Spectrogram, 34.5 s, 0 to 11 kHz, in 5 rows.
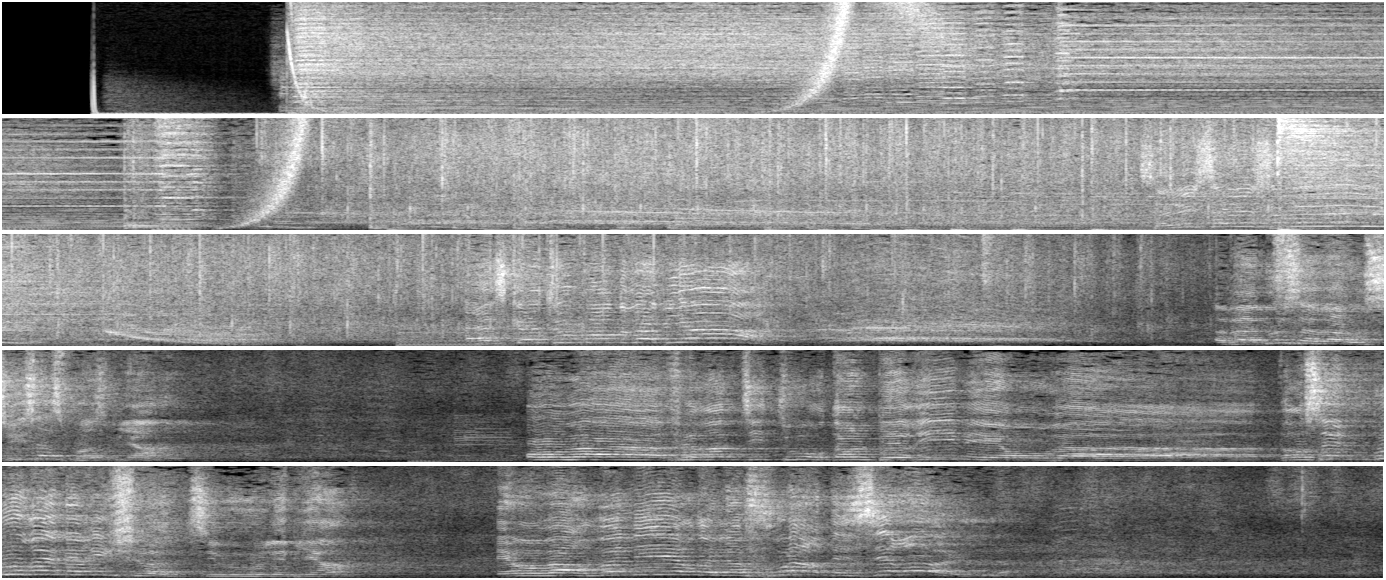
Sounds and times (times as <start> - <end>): Accordion: 1.4 - 7.9
Traditional music: 1.4 - 17.3
Orchestra: 1.4 - 17.7.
